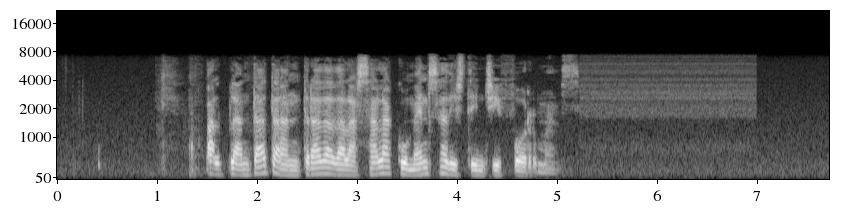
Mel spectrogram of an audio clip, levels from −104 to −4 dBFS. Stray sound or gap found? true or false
false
